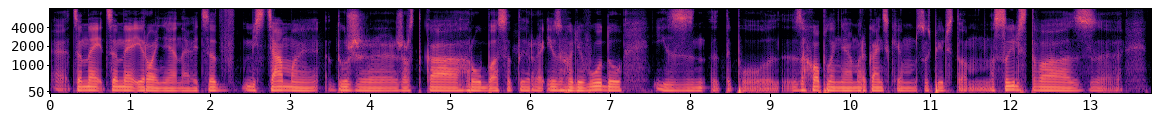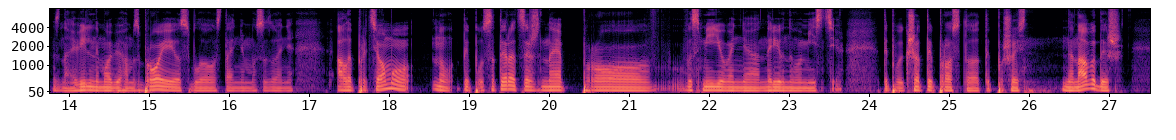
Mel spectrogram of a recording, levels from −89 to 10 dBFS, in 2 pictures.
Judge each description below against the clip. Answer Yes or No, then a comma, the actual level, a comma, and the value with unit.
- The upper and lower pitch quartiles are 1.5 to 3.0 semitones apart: Yes, narrow, 2.5 semitones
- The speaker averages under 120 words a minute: Yes, average, 110 wpm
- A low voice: Yes, low, 100 Hz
